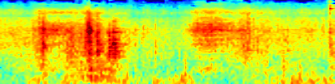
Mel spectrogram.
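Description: Black plastic garbage bag rustling and crinkling as a gloved hand digs through it, loudest about half a second in and again a little past the middle, over wind buffeting the microphone.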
